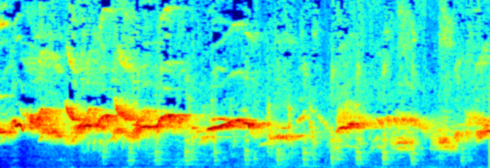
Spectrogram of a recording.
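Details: Caged Chinese hwamei, a bird praised as a specialty of the northwestern mountain forests, singing a continuous run of rich whistled phrases with rapid clicks underneath, wavering up and down without pause.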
